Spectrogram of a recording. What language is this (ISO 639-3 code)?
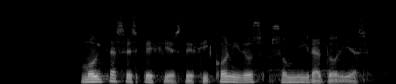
glg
